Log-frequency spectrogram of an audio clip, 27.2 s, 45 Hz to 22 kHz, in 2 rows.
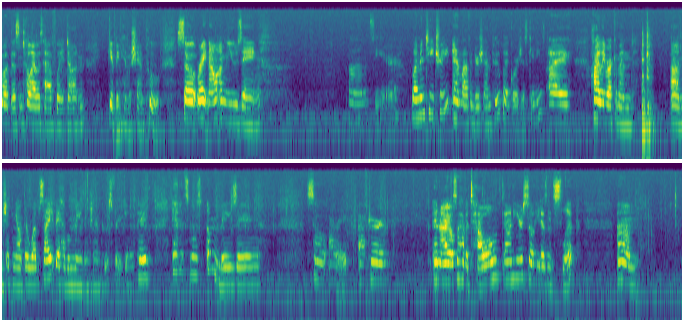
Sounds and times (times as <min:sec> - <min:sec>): Speech: 0:00.0 - 0:05.3, 0:07.0 - 0:12.7, 0:13.4 - 0:18.9, 0:19.7 - 0:21.4, 0:22.2 - 0:25.2, 0:25.9 - 0:26.4.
